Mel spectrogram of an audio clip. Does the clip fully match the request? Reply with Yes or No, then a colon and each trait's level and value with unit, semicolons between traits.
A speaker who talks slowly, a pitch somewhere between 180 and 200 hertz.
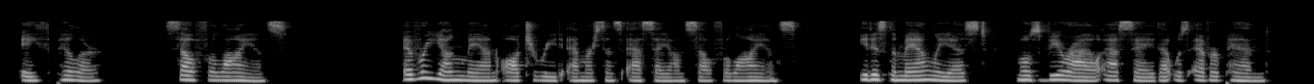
Yes: slow, 125 wpm; medium, 185 Hz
